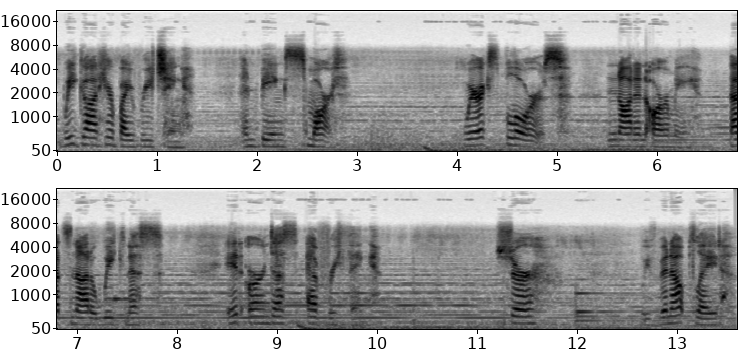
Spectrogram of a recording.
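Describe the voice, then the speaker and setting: An actress playing an earnest, determined young expedition leader in a dramatic video game scene. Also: female voice, fairly low pitch, steady tone, takes it slowly, long pauses. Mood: resolute. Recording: dull sound with music.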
